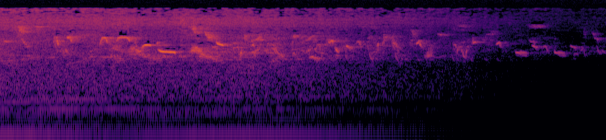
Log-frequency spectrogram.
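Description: Small birds chirping and trilling over a low steady hum, the whole sound fading out gradually.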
